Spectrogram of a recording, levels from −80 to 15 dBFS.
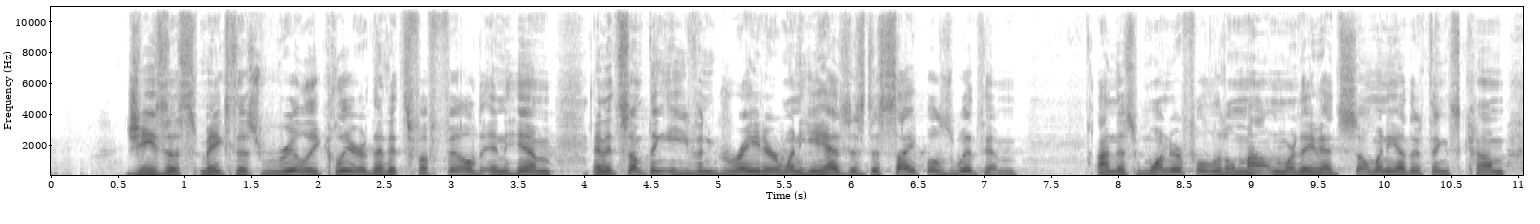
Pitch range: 120-155 Hz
